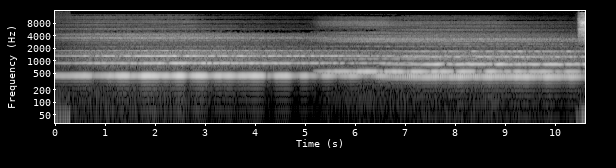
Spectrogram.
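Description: Sustained synth-like tones shaped with EQ and reverb in Logic Pro X hold steady, layered pitches with a wide, airy wash, a new higher note joining midway, and no voices.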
